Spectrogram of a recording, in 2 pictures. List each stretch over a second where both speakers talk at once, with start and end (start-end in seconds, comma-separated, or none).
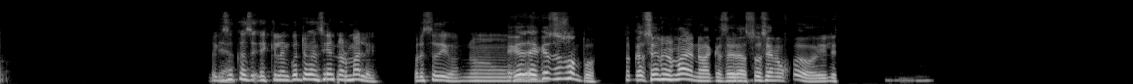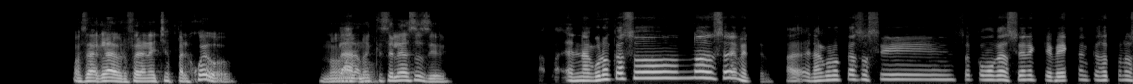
none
